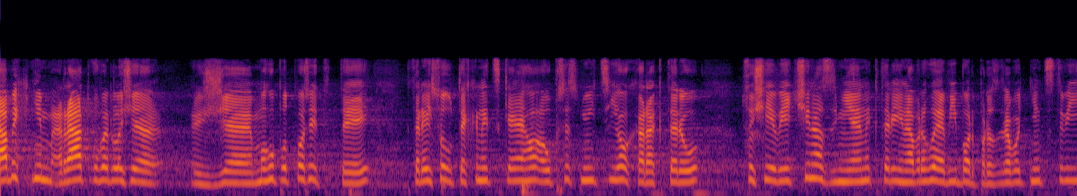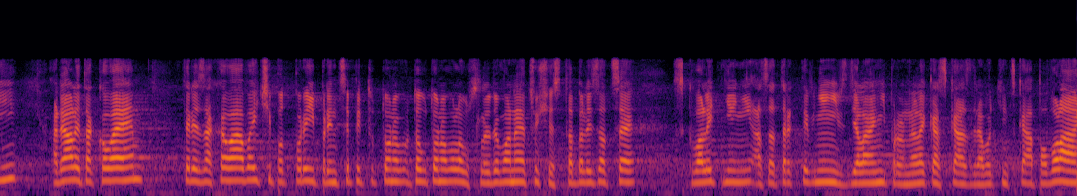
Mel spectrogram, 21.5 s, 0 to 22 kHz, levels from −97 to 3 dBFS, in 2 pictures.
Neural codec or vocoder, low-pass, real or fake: none; 7.2 kHz; real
